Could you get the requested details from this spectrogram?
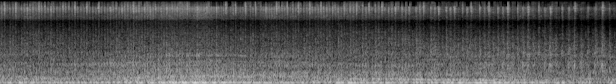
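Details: Belarus 250 tractor, two-cylinder air-cooled diesel that sat for years with a no-fuel problem, reassembled with the throttle left set: runs rough and uneven, beats wander and swell. Owner suspects lift pump trouble.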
